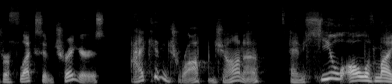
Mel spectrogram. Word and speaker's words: Janna: It's Jana. I thought it was Yana. Yana, no, Jana.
